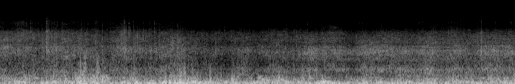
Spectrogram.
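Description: Wind rushes loudly past the rider outdoors.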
